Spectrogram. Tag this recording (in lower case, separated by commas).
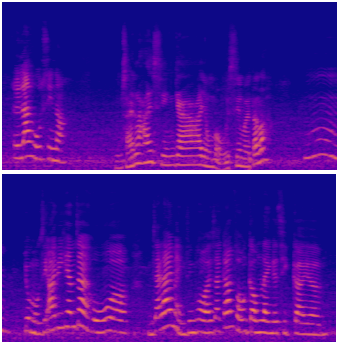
speech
